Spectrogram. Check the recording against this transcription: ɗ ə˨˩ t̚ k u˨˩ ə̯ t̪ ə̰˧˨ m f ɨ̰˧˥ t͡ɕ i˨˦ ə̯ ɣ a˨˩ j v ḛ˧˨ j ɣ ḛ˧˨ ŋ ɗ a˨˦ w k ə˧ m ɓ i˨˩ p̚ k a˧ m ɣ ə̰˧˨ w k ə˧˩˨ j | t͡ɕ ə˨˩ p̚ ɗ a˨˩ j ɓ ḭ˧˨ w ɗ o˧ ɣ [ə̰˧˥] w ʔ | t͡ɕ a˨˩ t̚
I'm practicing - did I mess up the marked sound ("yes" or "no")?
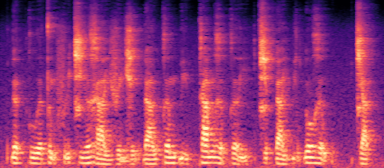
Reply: yes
